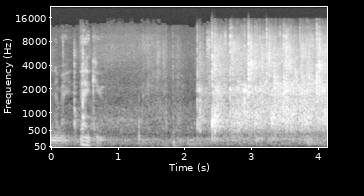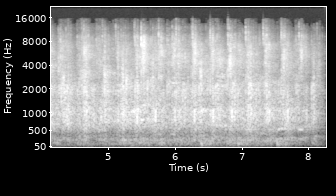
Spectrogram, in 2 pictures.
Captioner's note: applause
